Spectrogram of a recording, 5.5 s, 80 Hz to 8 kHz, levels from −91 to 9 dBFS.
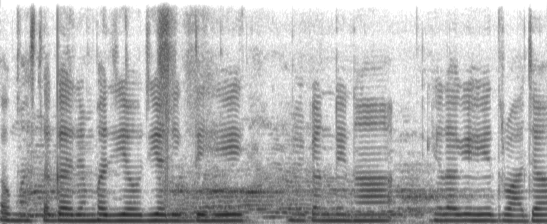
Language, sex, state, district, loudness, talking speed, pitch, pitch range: Chhattisgarhi, female, Chhattisgarh, Jashpur, -15 LUFS, 165 wpm, 215 Hz, 210-215 Hz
